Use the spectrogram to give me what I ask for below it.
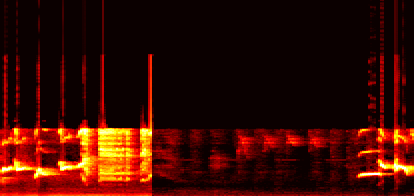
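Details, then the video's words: Oriental magpie-robin song used to train other magpie-robins: a burst of loud whistles and harsh rasping notes, two seconds of near silence, then bright whistled phrases resume. "SUARA KACER GACOR FULL ISIAN !! - LATIH MENTAL KACER BIAR CEPAT NYAUT GACOR"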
